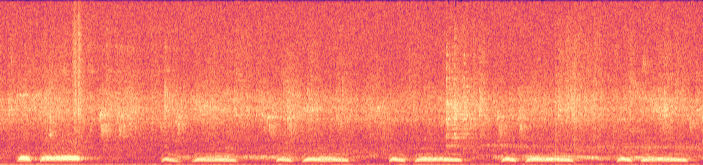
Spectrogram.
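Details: Two caged spotted doves, one in a round bamboo cage and one in an iron cage: a loud opening coo followed by a series of short-long cooing pairs, each note dipping slightly, with a quiet background.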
